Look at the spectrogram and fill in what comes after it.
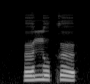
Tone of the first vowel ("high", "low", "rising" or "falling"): rising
